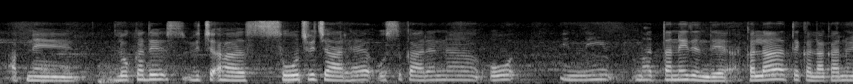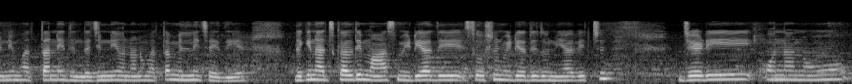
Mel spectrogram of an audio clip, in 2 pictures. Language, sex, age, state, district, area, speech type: Punjabi, female, 18-30, Punjab, Firozpur, urban, spontaneous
